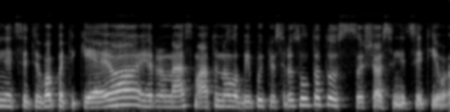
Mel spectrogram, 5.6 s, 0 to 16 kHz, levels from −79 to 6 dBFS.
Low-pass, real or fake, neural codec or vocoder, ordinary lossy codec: 7.2 kHz; real; none; Opus, 32 kbps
